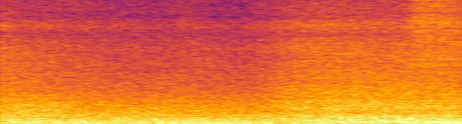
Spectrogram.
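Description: Steady room noise: an even hiss with no distinct events.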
